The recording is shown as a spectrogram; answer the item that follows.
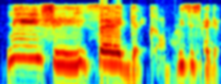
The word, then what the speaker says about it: Mississauga: And I know I failed a bit on that pronunciation, so I'll try it again. Mississauga. There, I think that's a little better.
